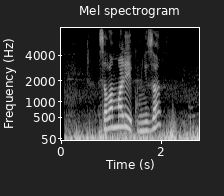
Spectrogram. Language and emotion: Russian, neutral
